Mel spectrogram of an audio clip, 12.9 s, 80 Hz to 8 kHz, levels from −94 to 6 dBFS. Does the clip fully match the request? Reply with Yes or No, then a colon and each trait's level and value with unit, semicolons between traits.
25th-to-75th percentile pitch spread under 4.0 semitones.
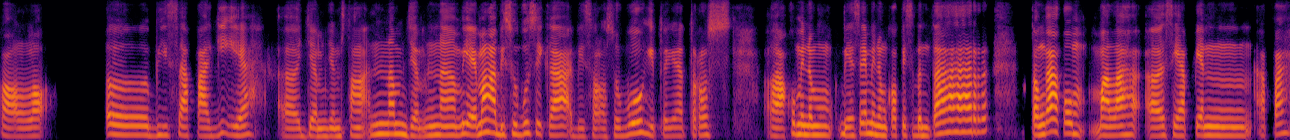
Yes: average, 2.7 semitones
